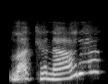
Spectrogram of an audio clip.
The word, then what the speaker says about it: La Cañada: La Canada?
